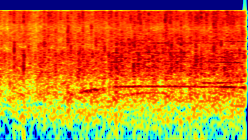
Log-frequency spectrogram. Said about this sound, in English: Will you please give all of our veterans a big clap offering?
